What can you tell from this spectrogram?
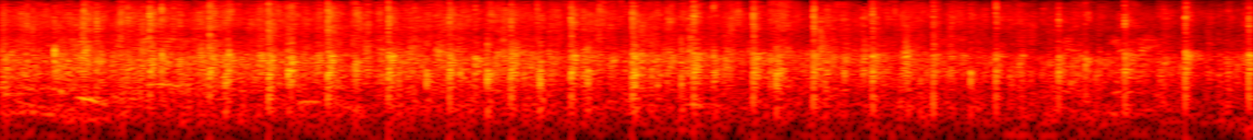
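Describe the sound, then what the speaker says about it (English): Audience at a youth conference breaking into sustained applause, dense overlapping claps from a large crowd at steady loudness throughout. "Can we all give a beautiful round of applause for our youth organizer, Richard Jenkins."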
